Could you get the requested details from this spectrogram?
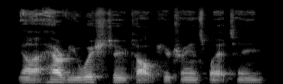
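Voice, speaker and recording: A man's fairly low voice at a moderate pace, monotone and flat, on a very clean recording with a silent background. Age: 70s. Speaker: retired heart transplant recipient vlogger. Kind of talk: informal advice talk. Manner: hesitant, many fillers.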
